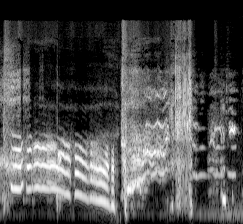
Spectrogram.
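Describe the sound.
Several voices imitate sound effects at once: a long, wavering falling scream that slides downward in pitch, imitating Spidey's scream as he falls, overlapping vocal whooshing for a rocket board and punchy vocal punching bursts, then a few short strained vocal squeaks at the end.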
